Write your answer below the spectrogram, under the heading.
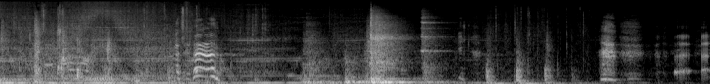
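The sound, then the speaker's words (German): A floor hatch is slammed shut and bolted in a German radio play: a heavy wooden thud, then several sharp knocks and metallic clicks. Panting and vocal exclamations are heard earlier. “Die Bodenluke wurde verriegelt.”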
